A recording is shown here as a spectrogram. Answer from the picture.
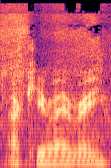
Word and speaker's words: Akureyri: How do you pronounce it, John? Akureyri.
